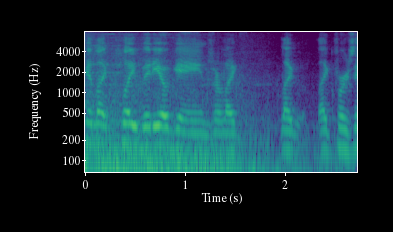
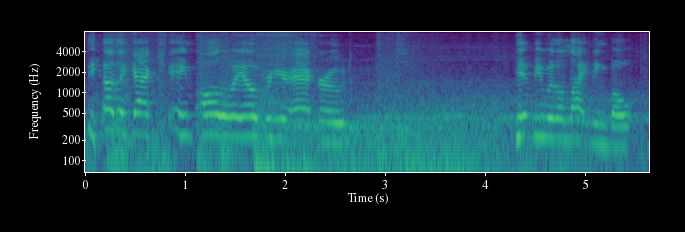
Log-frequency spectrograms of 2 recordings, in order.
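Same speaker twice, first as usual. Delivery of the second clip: worked-up gamer rant; 6 semitones higher than usual. Real, not acted. Raging about the game.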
